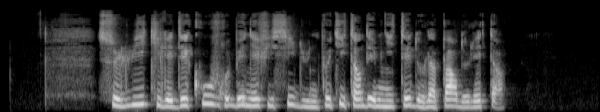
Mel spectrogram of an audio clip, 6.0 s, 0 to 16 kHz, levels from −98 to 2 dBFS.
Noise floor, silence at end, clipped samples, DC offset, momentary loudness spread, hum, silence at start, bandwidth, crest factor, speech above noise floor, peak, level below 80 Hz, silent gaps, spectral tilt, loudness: -82 dBFS; 1 s; under 0.1%; under 0.1%; 8 LU; none; 1 s; 10.5 kHz; 20 dB; 61 dB; -4 dBFS; -74 dBFS; none; -5.5 dB/octave; -22 LUFS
